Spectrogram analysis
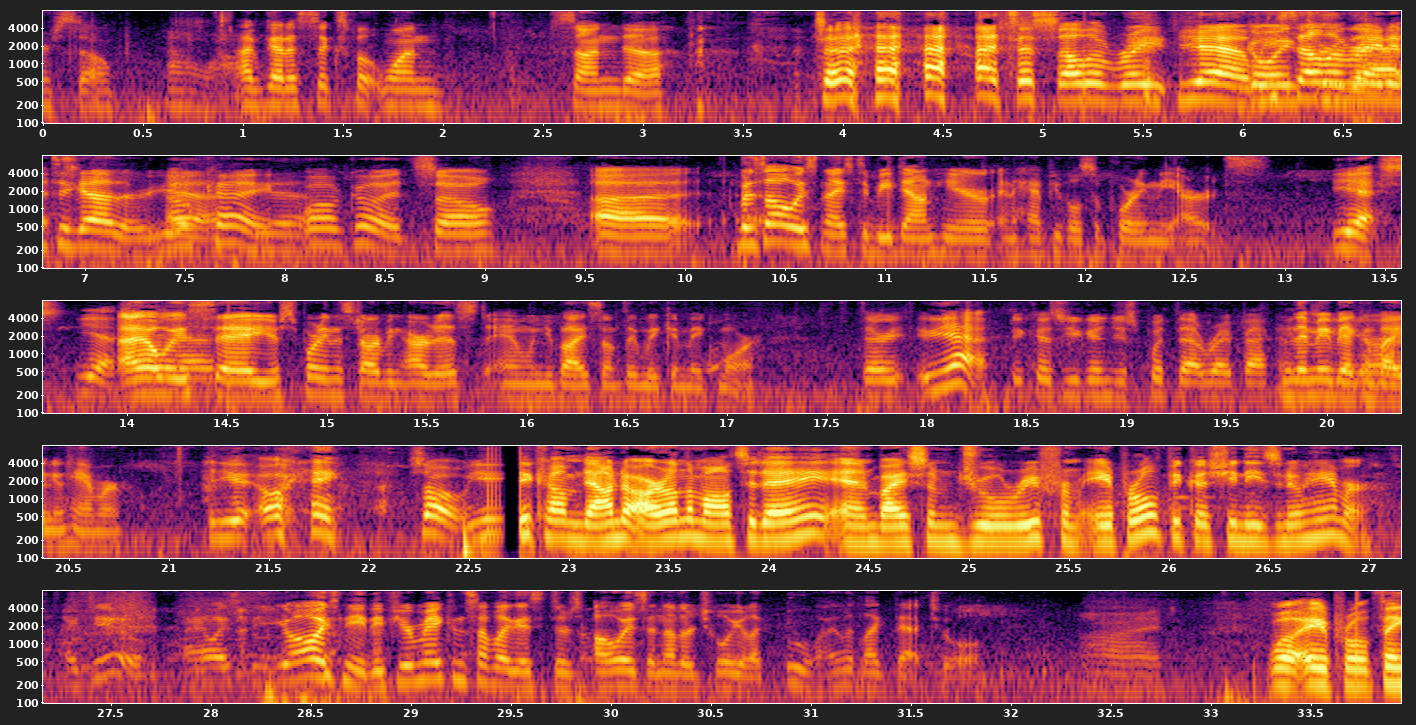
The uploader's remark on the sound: Live on the Mall - It’s Art on the Mall 2022. Battle traffic and the winds. On WKZO 590 AM and 106.5 FM in Kalamazoo, MI.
